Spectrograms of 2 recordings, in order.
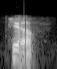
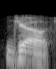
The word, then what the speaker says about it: Joe: Joe. – Will you spell that, please? – Joe, J-O-E.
